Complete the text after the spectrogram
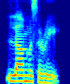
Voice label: "lamasery", Indian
